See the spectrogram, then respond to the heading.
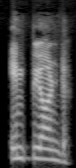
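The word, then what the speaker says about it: impugn: उसको आप क्या कहेंगे, इम्पियंड। इधर जो जी है वो खामोश साइलेंट है।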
